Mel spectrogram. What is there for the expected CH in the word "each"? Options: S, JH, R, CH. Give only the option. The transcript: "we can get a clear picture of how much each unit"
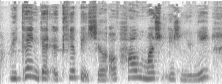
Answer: S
